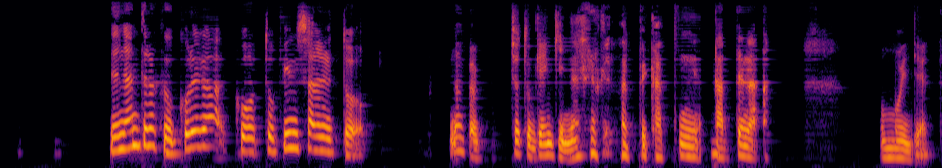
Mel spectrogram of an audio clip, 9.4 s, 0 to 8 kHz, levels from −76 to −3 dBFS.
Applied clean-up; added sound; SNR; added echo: neural mask model DeepFilterNet 3.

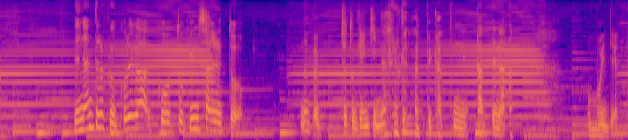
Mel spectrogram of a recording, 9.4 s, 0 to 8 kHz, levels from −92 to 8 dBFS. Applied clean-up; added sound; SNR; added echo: none; Bowed string instrument; 7 dB; none.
